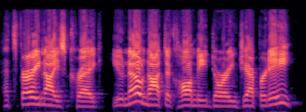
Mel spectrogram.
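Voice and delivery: imitated mom, high and loud; hammed-up mother cutting the call short; dismissive mother. Voices mother brushing him off.

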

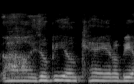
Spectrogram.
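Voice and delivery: mock reassurance. Retold comfort from other people.

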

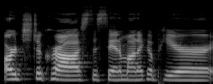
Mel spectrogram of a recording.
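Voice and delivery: ordinary talk

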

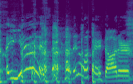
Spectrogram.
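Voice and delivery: laughing through the words; high, amused laughter while explaining. Real, not acted. Guest laughing while recalling her parents' fears.

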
